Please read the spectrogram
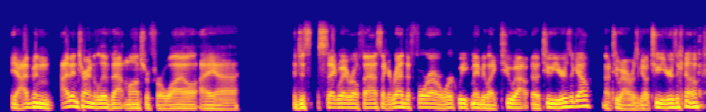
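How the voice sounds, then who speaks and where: An unremarkable speaking voice from a man, fairly low in pitch with ordinary pitch variation, at a moderate pace in a dry, close recording with no echo. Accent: American. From California. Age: 30s. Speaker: e-commerce seller. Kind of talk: casual interview. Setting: call.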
